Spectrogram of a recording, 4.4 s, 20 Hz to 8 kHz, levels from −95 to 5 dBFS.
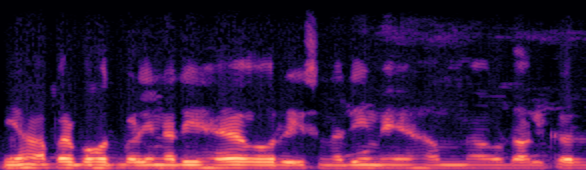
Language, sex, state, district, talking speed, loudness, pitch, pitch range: Hindi, male, Uttar Pradesh, Muzaffarnagar, 190 wpm, -15 LUFS, 140 Hz, 135-140 Hz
